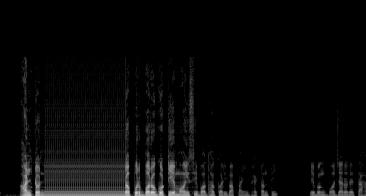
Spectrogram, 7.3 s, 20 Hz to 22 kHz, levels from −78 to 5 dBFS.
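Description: From 0.91 to 2.51 s the speech freezes into a system hang loop: a 40 ms slice repeats 40 times, giving a steady buzz at 25 Hz.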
